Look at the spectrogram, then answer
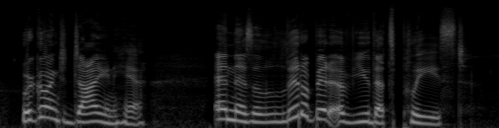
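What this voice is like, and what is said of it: Put-on British accent. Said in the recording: “I liked the British accent”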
